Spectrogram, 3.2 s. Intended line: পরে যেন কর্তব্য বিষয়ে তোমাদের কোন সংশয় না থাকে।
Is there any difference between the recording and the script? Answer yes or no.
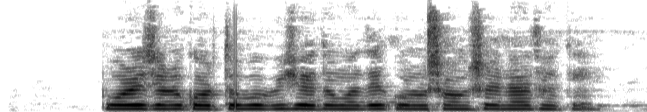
no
